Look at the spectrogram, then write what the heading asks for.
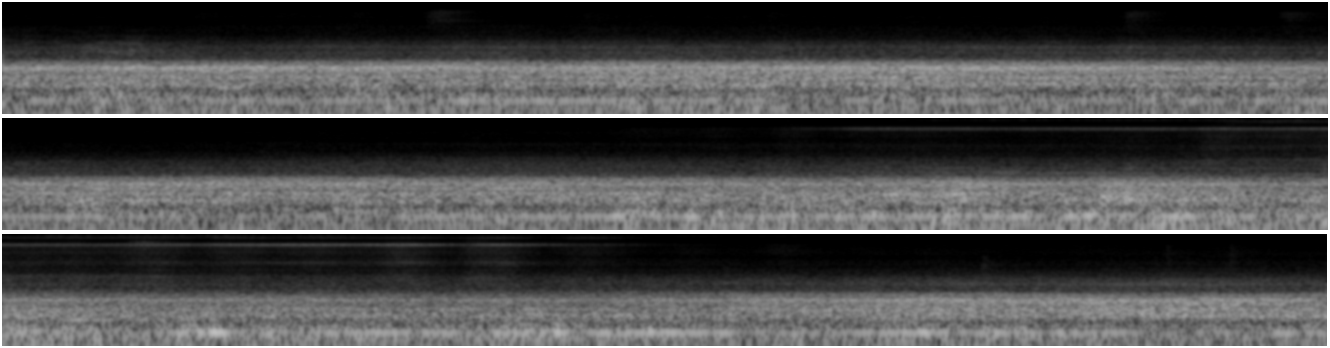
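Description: A Jakarta MRT subway train in Jakarta, Indonesia, rides along with a steady, loud low rumble and hum, a sustained tonal drone, and a faint high-pitched whine rising partway through, with no talking.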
